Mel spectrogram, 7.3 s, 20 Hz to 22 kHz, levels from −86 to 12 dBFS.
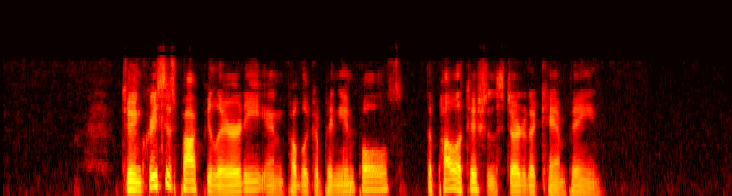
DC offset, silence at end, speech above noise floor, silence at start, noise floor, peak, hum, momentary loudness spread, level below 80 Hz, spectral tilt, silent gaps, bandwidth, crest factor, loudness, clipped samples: under 0.1%; 1.35 s; 49 dB; 1.2 s; -70 dBFS; -2 dBFS; none; 10 LU; -52 dBFS; -6.5 dB/octave; none; 7.8 kHz; 20 dB; -21 LUFS; under 0.1%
